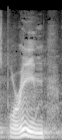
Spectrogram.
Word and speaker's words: Purim: P-U-R-I-M. I know that doesn't pronounce in the English as Purim, but I promise you that is how we are going to walk forward saying it, Purim.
